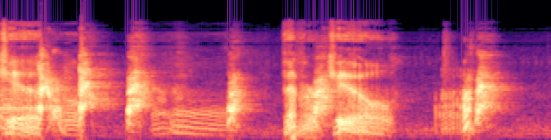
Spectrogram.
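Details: Angry Miniature Pinscher giving sharp, harsh barks in quick bursts, several rough calls with short pauses between them, mixed with a person talking to it and laughing.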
